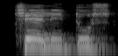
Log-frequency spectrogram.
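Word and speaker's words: caelitus: hay que acordarse que la c con la e la pronunciamos como che chelitus luchis lo mismo las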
